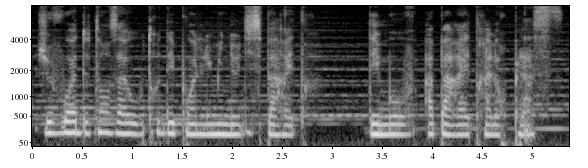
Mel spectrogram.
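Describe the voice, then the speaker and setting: A woman playing an entranced, world-weary dreamer in an audio drama monologue, speaking in a hushed, solemn, poetic way. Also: fairly low pitch, completely flat delivery, a little slow, music in the background, close to an everyday voice. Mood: awed, hushed. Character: entranced woman drawn to an otherworldly bliss, weary of life. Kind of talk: first-person audio fiction monologue.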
